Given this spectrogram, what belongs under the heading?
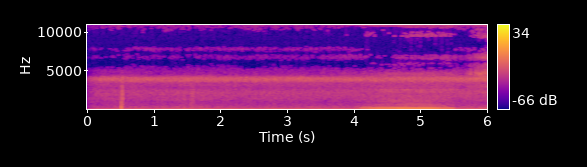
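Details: One buzzing, vibrating, low snore on the in-breath lasting over a second, against steady room hum: snoring.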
